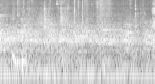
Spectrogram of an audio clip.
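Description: A pigeon coos softly right after landing, low murmuring notes under a steady outdoor background hum.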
